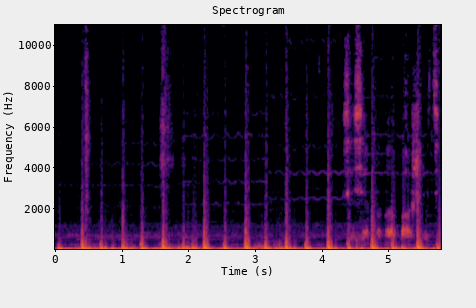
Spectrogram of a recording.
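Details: ASMR livestream with mouth sounds, finger guidance, ear picking and water-drop bottle: steady low thumping at about 95 beats a minute with faint hum and soft mouth sounds; heartbeat.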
